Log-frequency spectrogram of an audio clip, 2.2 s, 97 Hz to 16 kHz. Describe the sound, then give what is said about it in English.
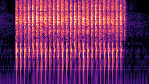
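A gun fed from an M4 magazine fires one rapid automatic burst of about two dozen evenly spaced, loud cracks. The burst starts and stops abruptly, with no voices over it. “That thing shoots good. It's out. Yep. Pepper. That's a lot of ammo.”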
